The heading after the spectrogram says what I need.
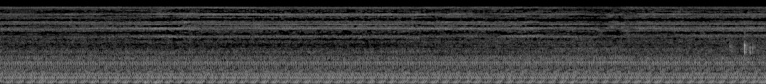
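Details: Dr Trust compressor nebulizer in use with the mouthpiece held between the teeth, lips closed; steady motor hum with a rapid mechanical buzz and hiss of airflow; compressor nebulizer running.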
